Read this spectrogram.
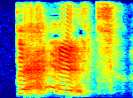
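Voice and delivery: loud, high yelp of annoyance; frustrated shout. Real, not acted. Gamer shouting after dying in the lava. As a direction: blurt out the frustration. Dies in game.

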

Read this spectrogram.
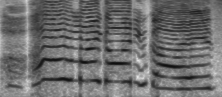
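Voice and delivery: high, very loud drawn-out plug; over-the-top excited screaming; screamed hype. Acted. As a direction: shriek it at your viewers, stretching the words. Hyped shrieking plug to viewers.

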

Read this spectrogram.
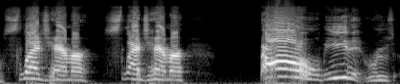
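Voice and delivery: high, full-voiced shouting; excited battle yell. Real, not acted. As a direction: yell it as you swing the weapon. Attacking opponent with a weapon.

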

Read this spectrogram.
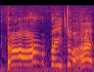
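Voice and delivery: high startled yelp; startled scream. Real, not acted. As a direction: jump at the scare. Jump scare in horror game.

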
